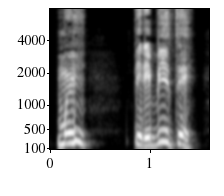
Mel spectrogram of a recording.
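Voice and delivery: high, loud cry of alarm; distraught report. A narrator's reading. Wounded gendarme reporting to his chief, distraught. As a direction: blurt out the disaster in a high voice.

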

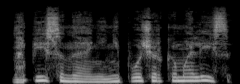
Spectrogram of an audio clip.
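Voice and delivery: usual speaking voice

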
